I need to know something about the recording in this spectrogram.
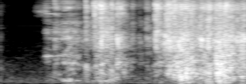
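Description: Plastic snack bag of mini pretzels crinkling and rustling as it is handled and opened, with the pretzels clattering inside. It starts about a third of a second in, after a short quiet moment.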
